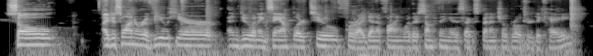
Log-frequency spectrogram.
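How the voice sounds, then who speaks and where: A dark, mellow tone at a moderate pace, with fairly even intonation and audible room echo. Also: man, medium pitch for a man. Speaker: math teacher. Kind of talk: lecture.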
